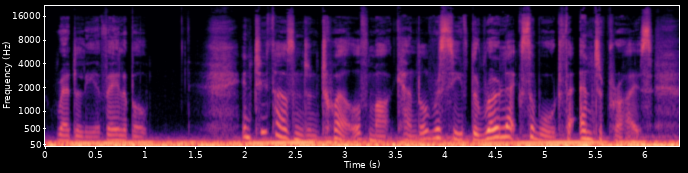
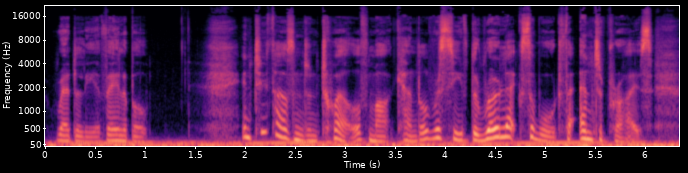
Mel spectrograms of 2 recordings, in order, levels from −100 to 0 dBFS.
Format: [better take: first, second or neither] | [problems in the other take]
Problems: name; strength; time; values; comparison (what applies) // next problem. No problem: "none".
second | low rumble; loud; throughout; 8 dB below the speech; faint in the second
